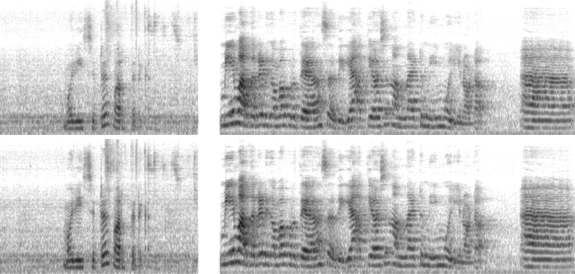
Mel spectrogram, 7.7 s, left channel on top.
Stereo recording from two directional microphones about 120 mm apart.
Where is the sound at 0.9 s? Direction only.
40° right (ahead or behind).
